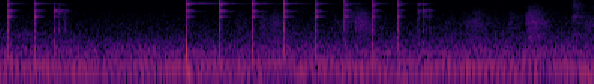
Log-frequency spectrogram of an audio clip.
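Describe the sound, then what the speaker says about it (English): A hand hammer strikes a hot steel knife blade, a large skinner or slicer, on an anvil at low forging heat, ringing in light, quick, evenly spaced blows, about a dozen in a short burst. "Now when I'm hammering at a low heat, I'm not hitting it very hard"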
